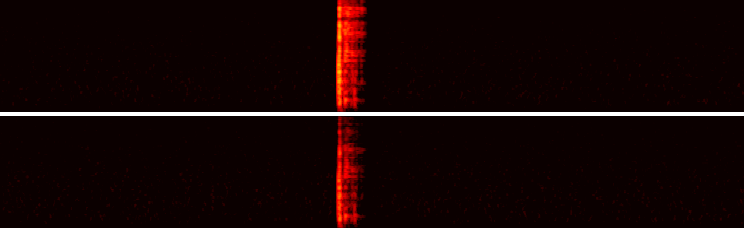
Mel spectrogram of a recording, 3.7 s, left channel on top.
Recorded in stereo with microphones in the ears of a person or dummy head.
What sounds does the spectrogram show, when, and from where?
1.7 s breaking glass: 50° left (ahead or behind)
